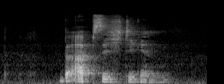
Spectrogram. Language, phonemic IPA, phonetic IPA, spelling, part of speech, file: German, /bəˈapsɪçtɪɡən/, [bəˌʔapsɪçtʰɪɡŋ], beabsichtigen, verb, De-beabsichtigen.ogg
- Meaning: to intend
